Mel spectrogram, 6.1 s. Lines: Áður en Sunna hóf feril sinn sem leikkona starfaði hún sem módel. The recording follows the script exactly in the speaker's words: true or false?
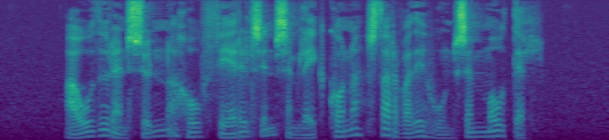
true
